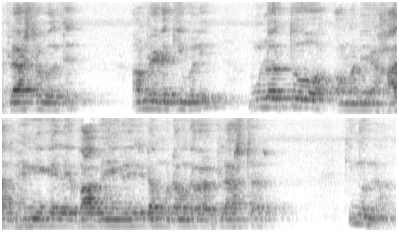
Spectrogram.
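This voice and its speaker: A man teaching an English vocabulary lesson to students, quizzing them and answering himself, repeating key words slowly. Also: a little high, dark tone. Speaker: English tutor. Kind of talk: spoken language lesson to students. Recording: echoey room, voice from far off.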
